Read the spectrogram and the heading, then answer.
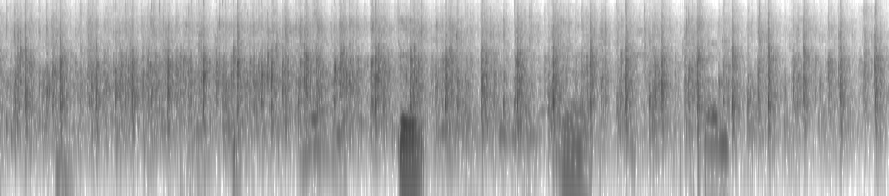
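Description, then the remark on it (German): Sustained applause from an audience after a reading, a dense steady patter of many hands clapping, with a few voices briefly calling or talking over it partway through. “Ähm, ähm, gerne einen Applaus jetzt, denn dafür.”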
